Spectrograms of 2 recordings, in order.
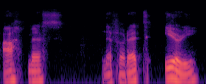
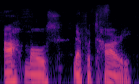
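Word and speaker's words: Ahmose-Nefertari: To the left is an image of Ahmes Neferet Iri, which is her name, but we pronounce it conventionally as Ahmos Nefertari.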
